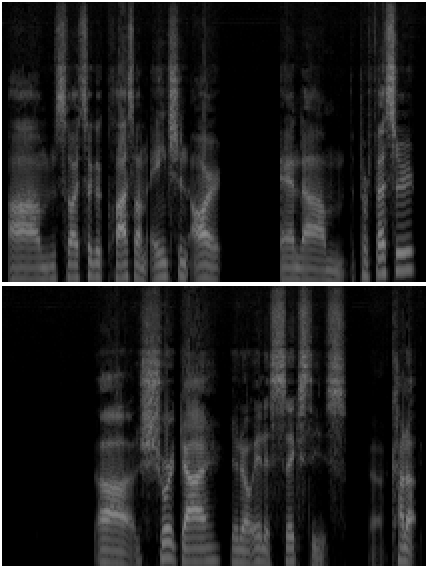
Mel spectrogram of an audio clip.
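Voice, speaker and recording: A man's voice: medium pitch, a little slow, clean tone, dry recording, studio quality. A young man from China, a podcast guest chatting casually about college life, with lots of fillers and restarts. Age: young adult. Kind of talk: casual conversation.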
